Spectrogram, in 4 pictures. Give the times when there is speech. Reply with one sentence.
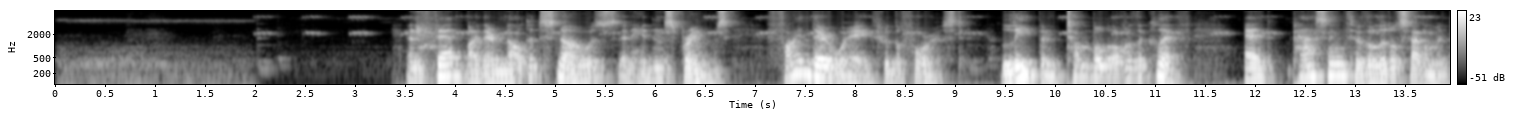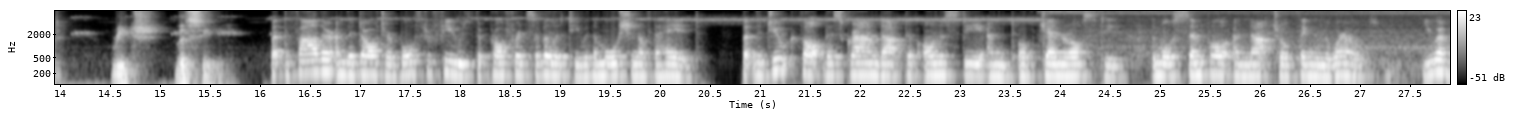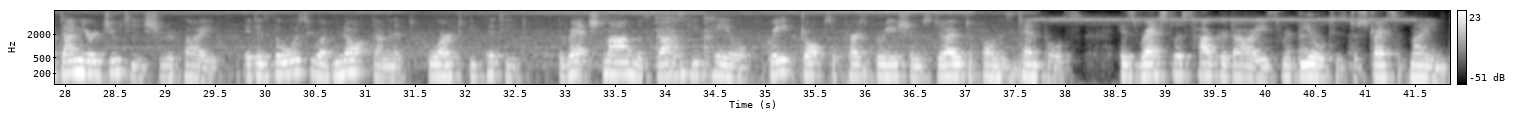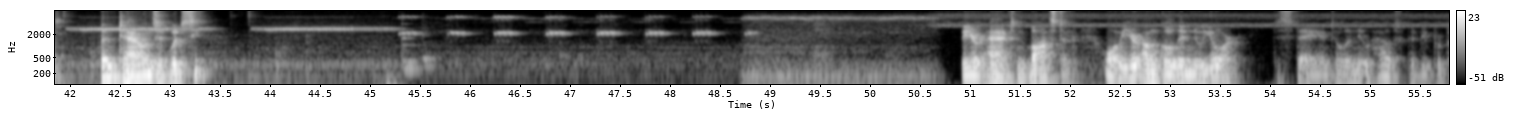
The speech can be heard from 3.5 to 43.3 s and from 50.9 to 55.7 s.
